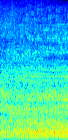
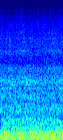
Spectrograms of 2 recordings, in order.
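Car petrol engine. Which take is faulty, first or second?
second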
